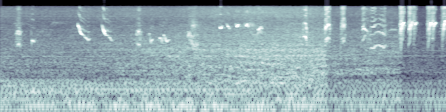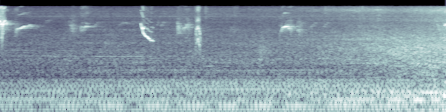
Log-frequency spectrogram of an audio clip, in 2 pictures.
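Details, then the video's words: Brown-throated sunbird singing: scattered high, thin chirps and quick descending slurred notes, clustered in a busy burst around the middle, over a steady low droning hum of a running engine or machinery. "KOLIBRI KELAPA GACOR"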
